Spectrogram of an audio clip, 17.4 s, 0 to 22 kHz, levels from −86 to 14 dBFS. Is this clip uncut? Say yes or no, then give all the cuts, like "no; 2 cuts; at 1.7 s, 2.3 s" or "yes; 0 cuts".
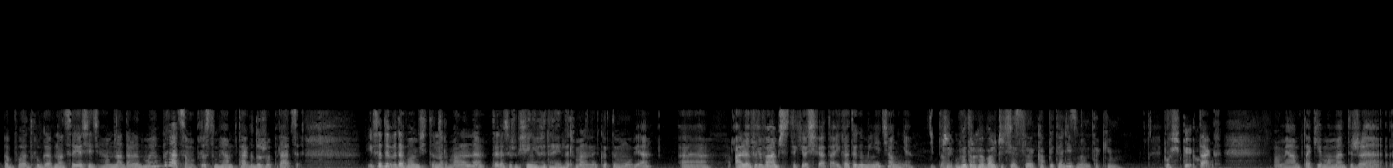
no; 3 cuts; at 6.1 s, 14.5 s, 15.9 s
